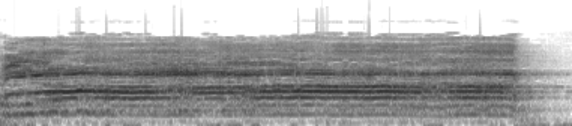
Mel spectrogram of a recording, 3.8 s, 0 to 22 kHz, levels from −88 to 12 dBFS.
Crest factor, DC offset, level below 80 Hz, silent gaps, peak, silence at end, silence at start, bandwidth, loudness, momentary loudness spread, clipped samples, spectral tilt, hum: 12 dB; under 0.1%; -50 dBFS; none; 0 dBFS; 0.2 s; 0 s; 8.8 kHz; -10 LUFS; 5 LU; under 0.1%; 0.5 dB/octave; none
